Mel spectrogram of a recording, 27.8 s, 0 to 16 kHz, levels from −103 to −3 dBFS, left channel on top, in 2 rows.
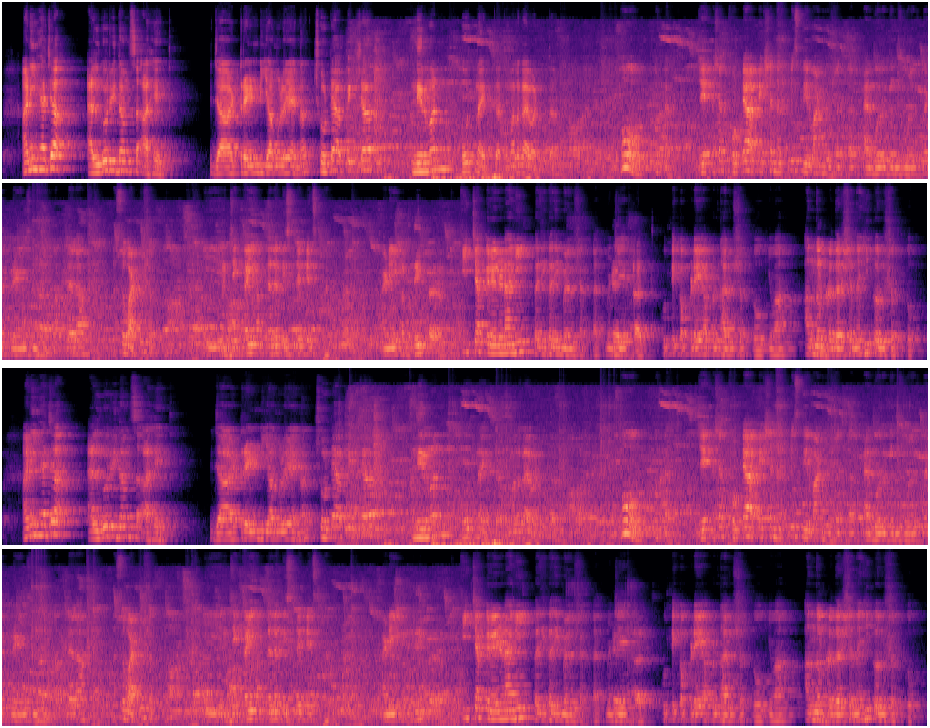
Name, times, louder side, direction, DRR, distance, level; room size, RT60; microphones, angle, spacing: voice 1, 0.3-0.9 1.3-2.4 3.1-5.6 6.1-8.4 17.2-17.4 19.9-20.6 23.0-23.5 26.1-26.3, left 5 dB, 80° left, 5 dB, 0.4 m, -31 dB
sound 1, 4.9-5.5 6.0-7.0 7.3-8.0 8.3-9.6 9.8-10.4 10.8-11.3 11.5-11.9 12.3-12.7 13.2-13.9 14.3-14.8 15.1-15.5 15.9-16.3 16.6-17.0 17.4-17.7 18.1-18.4 19.0-19.5 19.9-21.9 22.3-22.8 23.1-24.0, right 2 dB, 85° right, 0.7 m, -51 dB
sound 2, 5.1-20.8, equal, 35° right, 1.2 m, -39 dB
voice 2, 9.3-10.0 10.4-15.1 15.5-16.4 16.9-18.9 19.6-19.9 20.8-23.2 23.9-25.6 25.9-27.5, left 1 dB, 5° left, -1 dB, 0.4 m, -34 dB
2.9 x 2.6 x 3.0 m, 0.81 s
head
